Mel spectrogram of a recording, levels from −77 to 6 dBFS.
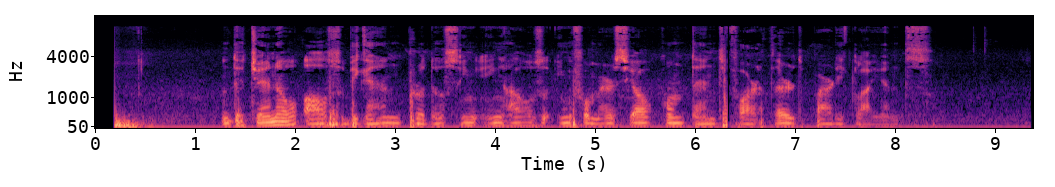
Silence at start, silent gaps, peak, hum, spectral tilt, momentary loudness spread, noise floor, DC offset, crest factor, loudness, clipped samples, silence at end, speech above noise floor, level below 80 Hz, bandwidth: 0.2 s; none; 0 dBFS; none; -5 dB/octave; 12 LU; -37 dBFS; under 0.1%; 16 dB; -17 LUFS; under 0.1%; 0 s; 20 dB; -28 dBFS; 11.5 kHz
